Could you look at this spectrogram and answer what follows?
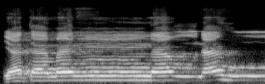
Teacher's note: nun tasydidnya jangan ketinggalan sama mat yang 4-nya tuh. Yatamannawnahu 4, mat silah tawilah.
